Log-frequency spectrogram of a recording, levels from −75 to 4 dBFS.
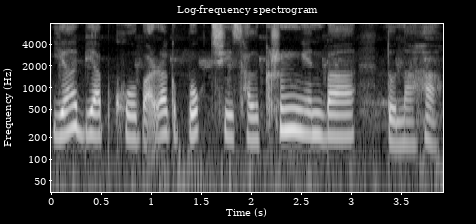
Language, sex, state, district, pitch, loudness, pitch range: Garo, female, Meghalaya, West Garo Hills, 215 Hz, -16 LUFS, 205-230 Hz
